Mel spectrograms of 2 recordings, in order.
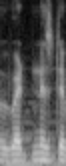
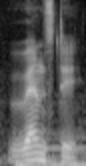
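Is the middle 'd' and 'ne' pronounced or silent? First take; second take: pronounced; silent. First: The middle 'd' and 'ne' are pronounced. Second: The middle 'd' and 'ne' are silent. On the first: The speaker calls it wrong. "But ये गलत है" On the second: The speaker calls it right. "डी and ई letter silent रहेगा"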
